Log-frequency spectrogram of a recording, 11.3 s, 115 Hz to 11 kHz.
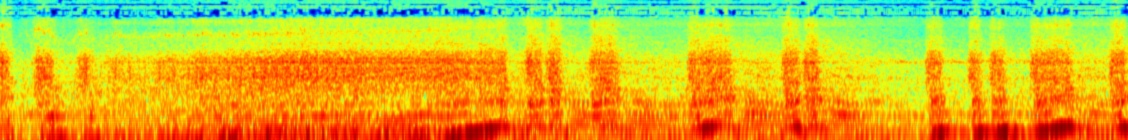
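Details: Old Iveco Turbostar 190-48 truck, 18-liter V8 engine after workshop repairs, all pipes open: loud deep rumble with several throttle blips, revs climbing and dropping cleanly, even firing, strong healthy engine.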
